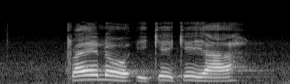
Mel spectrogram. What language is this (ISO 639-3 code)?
sot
